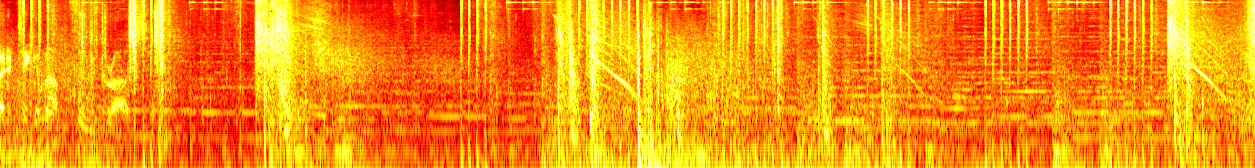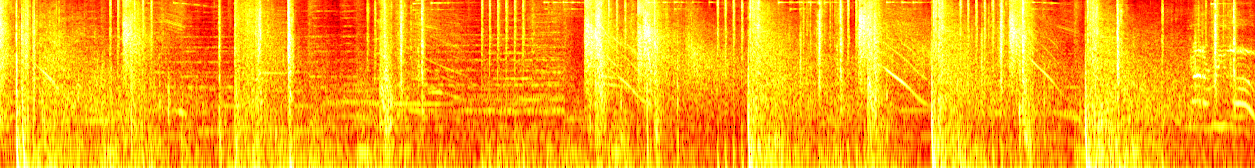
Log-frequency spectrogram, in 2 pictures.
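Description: Video game gunfire rattles in dense bursts and single cracks, with clanks and creaks of mechanisms in between, and voices talking over it throughout.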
